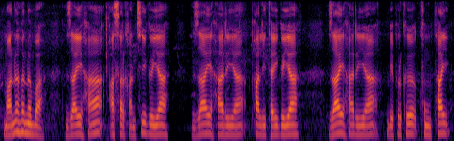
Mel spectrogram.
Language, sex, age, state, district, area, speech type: Bodo, male, 60+, Assam, Baksa, urban, spontaneous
